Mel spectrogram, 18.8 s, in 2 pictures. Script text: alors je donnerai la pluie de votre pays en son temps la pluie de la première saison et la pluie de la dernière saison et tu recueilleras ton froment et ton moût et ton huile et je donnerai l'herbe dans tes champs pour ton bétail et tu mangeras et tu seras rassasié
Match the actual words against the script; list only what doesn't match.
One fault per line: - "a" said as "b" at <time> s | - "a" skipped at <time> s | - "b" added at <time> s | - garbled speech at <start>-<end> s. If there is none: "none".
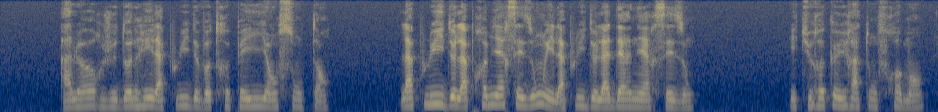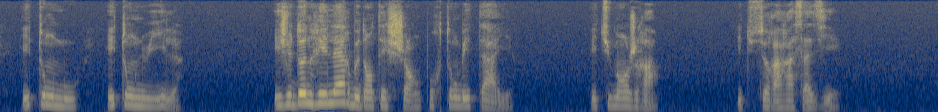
none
